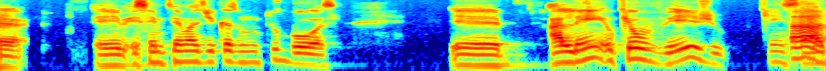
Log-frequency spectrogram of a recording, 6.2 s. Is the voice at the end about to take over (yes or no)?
no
